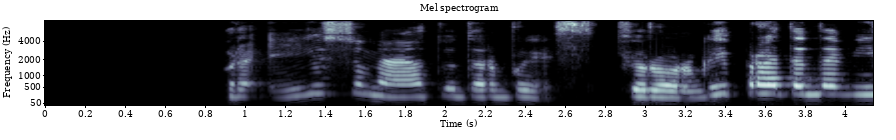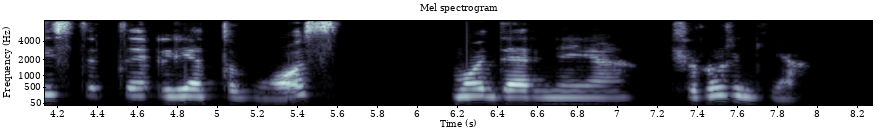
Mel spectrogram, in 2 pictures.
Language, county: Lithuanian, Utena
